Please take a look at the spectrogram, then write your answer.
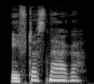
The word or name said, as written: eftersnakker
